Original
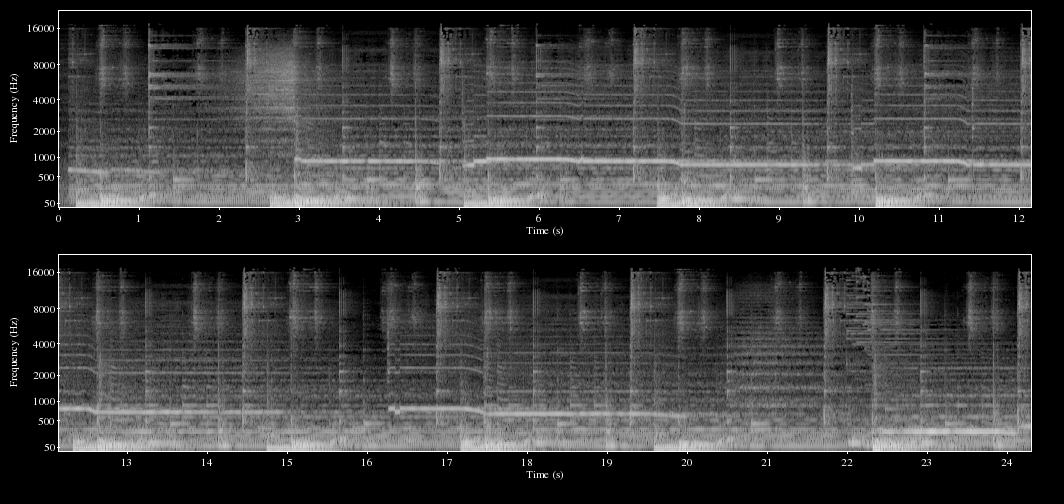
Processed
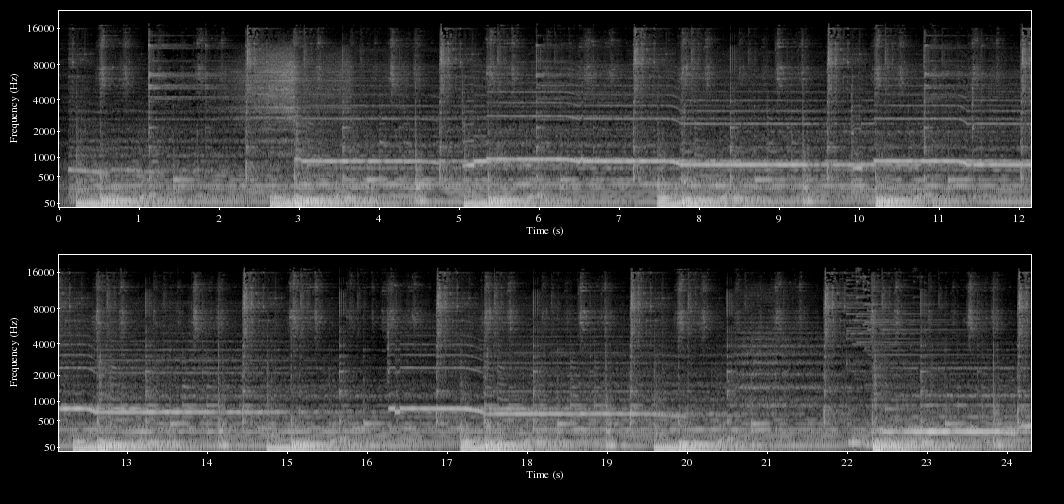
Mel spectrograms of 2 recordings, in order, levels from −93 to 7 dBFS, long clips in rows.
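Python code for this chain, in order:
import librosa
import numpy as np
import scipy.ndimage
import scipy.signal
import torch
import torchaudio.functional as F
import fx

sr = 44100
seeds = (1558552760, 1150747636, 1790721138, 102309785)

p1 = x + 0.35 * np.pad(x, (int(2.6 * sr / 1000.0), 0))[:len(x)]
p2 = p1 + fx.echo_feedback(p1, sr, ms=709, feedback_pct=30, wet_db=-14.0, dry=0)
y = p2 * librosa.db_to_amplitude(-5.5)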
